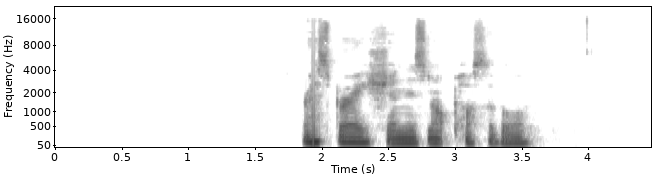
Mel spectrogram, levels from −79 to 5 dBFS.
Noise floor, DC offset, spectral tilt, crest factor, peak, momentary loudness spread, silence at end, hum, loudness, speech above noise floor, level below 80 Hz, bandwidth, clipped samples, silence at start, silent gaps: -89 dBFS; under 0.1%; -5.5 dB/octave; 20 dB; -10 dBFS; 8 LU; 0.9 s; none; -28 LUFS; 62 dB; -56 dBFS; 16 kHz; under 0.1%; 1.85 s; none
